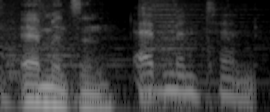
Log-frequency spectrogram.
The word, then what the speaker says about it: Edmonton: And I'm watching Dallas against Edmonton. Now, yesterday I said Edmonton at the bar. They're like, no, Edmonton. Don't pronounce the D.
